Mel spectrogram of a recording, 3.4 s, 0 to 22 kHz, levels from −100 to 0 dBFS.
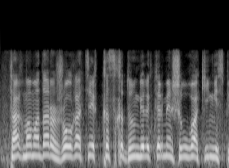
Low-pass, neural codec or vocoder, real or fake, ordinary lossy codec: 7.2 kHz; codec, 24 kHz, 3.1 kbps, DualCodec; fake; none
